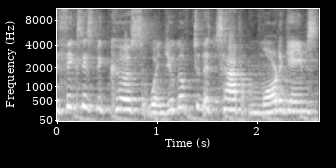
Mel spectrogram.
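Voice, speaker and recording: Over noticeable background noise and audible room echo, a woman with a non-native accent speaks at a moderate pace with very wide pitch swings. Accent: non-native English pronunciation. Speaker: gaming YouTuber. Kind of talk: casual commentary video.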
